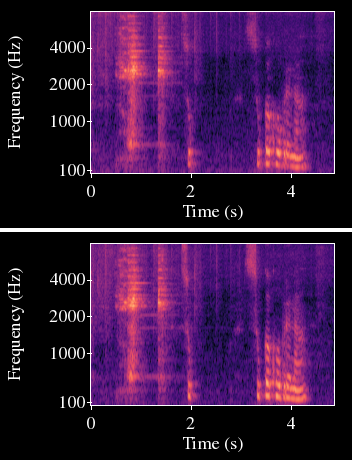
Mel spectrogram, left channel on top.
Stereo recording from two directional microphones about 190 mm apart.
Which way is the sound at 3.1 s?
55° right (ahead or behind).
